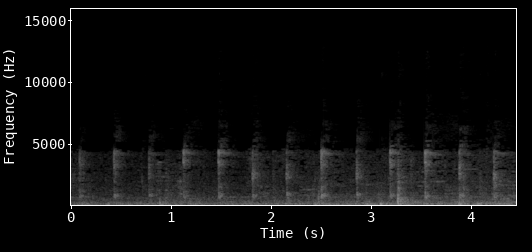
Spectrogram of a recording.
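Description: Sharp ticks repeating evenly, about three a second, over a steady low background rumble.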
